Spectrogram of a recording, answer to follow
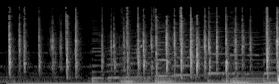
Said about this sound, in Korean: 저의 키보드 소리에 둘은 조용해졌는데요.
